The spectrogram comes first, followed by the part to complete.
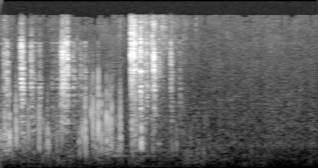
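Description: Handling noise: a quick run of clicks and rustles as a fishing rod and gear are moved about, dying away about a second and a half in.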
